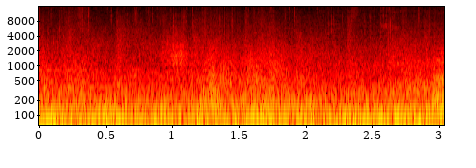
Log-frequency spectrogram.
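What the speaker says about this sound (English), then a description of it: "then we blast. Eldritch Blast." An Eldritch Blast spell in Baldur's Gate 3, heard as a steady roaring rumble with crackling bursts that holds loud and unbroken for about three seconds, no voices over it.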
